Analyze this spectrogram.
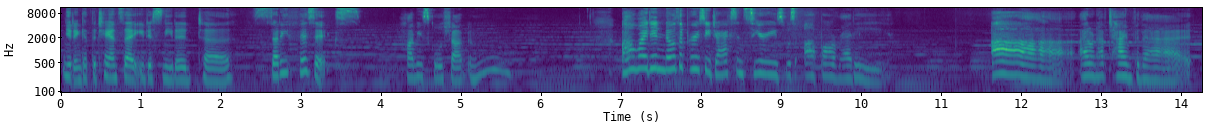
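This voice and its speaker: A young adult woman streams a video game, offering chatty, casual commentary and reading dialogue options aloud. Her fairly high, fairly bright voice moves slowly over soft background music.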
